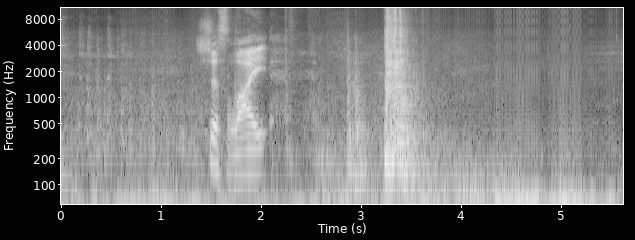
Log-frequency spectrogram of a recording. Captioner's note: door Slamming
